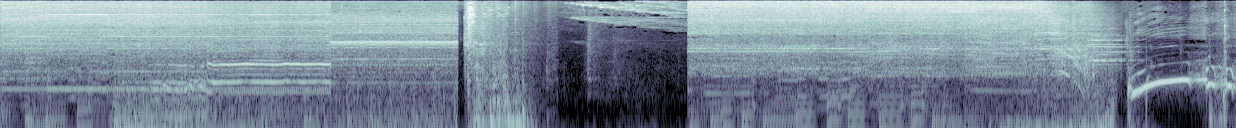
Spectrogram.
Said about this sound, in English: Whoa! I got a drill from my workshop. All right, let's drill this thing.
